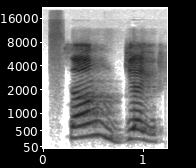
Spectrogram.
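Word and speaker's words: संज्ञैर्: स, संज्ञैर, संज्ञैर। ध्यान दें, स के बाद आधा न बोलेंगे जो इसके ऊपर है, संज्ञैर। ज्ञ पे ऐ की मात्रा है, ज्ञै, ज्ञै, संज्ञैर, संज्ञैर।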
